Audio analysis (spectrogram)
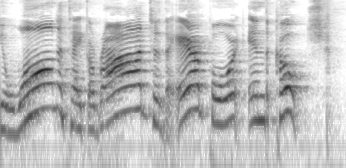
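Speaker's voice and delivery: put-on strong Louisiana accent. Retelling what a man repeated to him, in a very louisiana accent. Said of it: "in a very Louisiana accent".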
